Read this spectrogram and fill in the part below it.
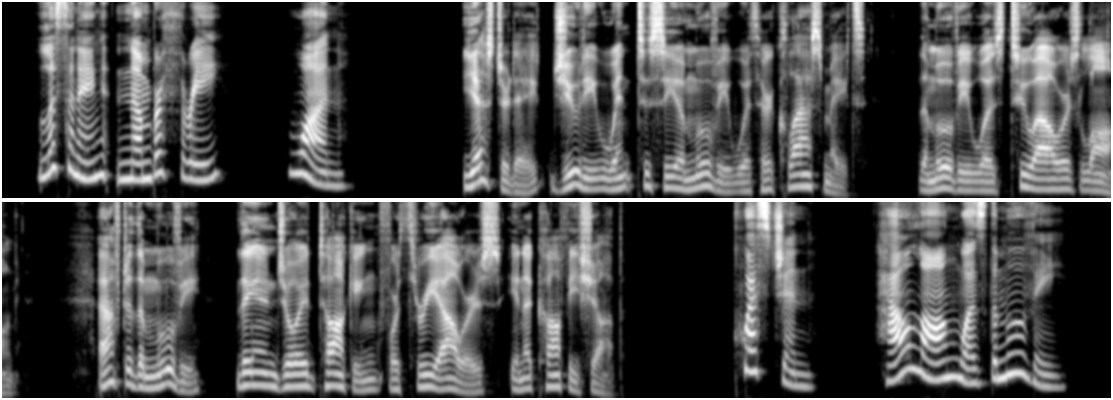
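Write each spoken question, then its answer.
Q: How long was the movie?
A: 2 hours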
